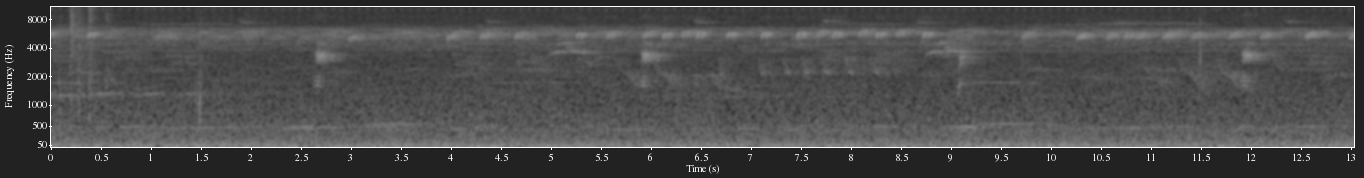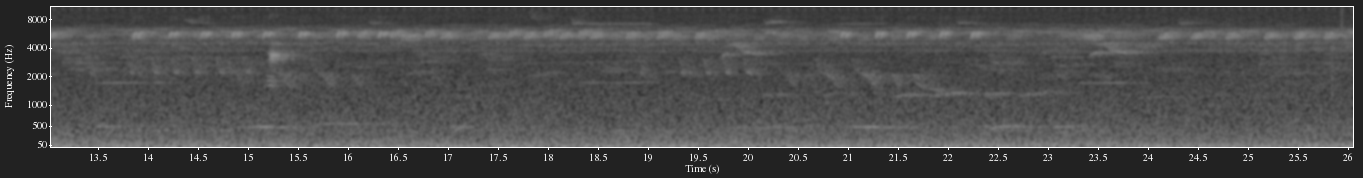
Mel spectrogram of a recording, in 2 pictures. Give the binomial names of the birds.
Saltator coerulescens, Crypturellus undulatus, Legatus leucophaius, Crypturellus soui, Pachyramphus polychopterus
